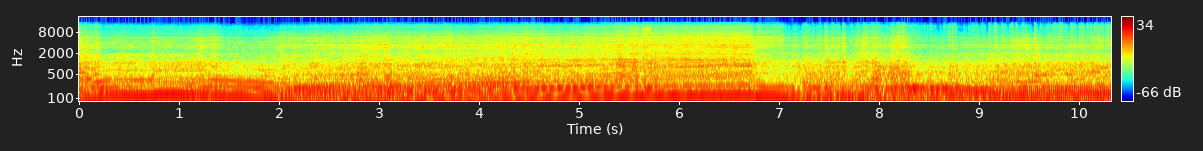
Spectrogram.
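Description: Front-wheel-drive stock car's engine running loud as heard inside its stripped cabin, its pitch rising and falling as the throttle is worked; it turns rougher and noisier about seven seconds in as the throttle opens up.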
